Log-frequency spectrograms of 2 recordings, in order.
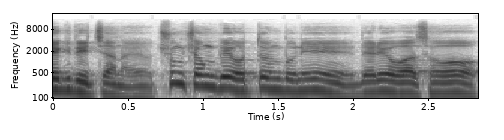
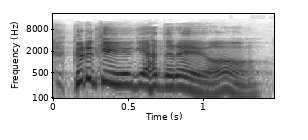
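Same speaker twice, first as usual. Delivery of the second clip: said through laughter, louder; chuckling through the words; laughing; 3 semitones higher, 6 dB louder than usual. Real, not acted. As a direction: still laughing as you finish. Laughing after the joke.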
